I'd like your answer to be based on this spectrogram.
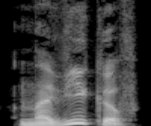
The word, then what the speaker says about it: Навиков: Ударение в фамилии на второй слог «Навиков» от слова «Навик», а не от слова «Новости», не уставал повторять преподаватель.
